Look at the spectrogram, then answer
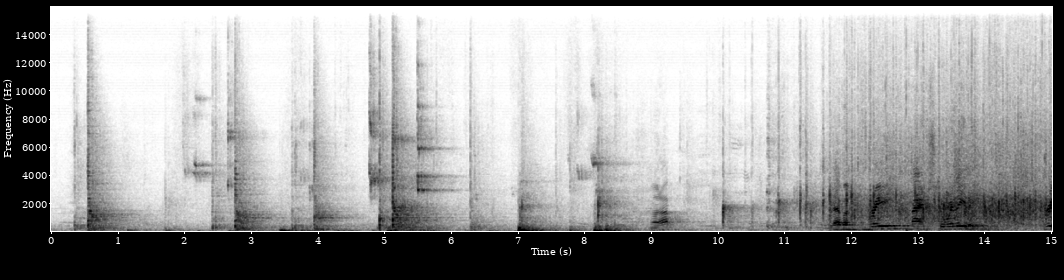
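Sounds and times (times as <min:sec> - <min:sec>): shoes squeaking on court: 0:01.1 - 0:08.8.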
